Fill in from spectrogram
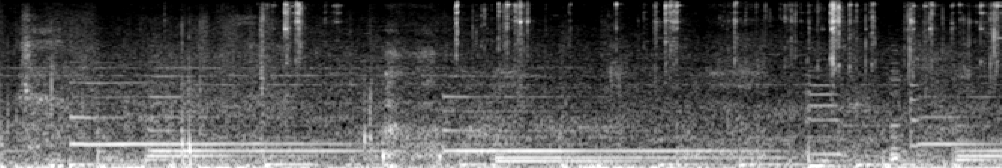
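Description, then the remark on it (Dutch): Keys jingle and metal clicks and clinks sound as a door lock is worked, with a few sharp clacks over a steady low background hum. “Deze doe ook op slot.”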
